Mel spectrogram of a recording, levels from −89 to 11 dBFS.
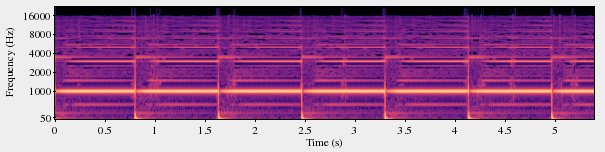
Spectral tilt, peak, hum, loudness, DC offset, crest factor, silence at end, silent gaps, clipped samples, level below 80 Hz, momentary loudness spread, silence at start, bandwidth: -1 dB/octave; 0 dBFS; none; -2 LUFS; under 0.1%; 2 dB; 0 s; none; 0.6%; -22 dBFS; 2 LU; 0 s; 16 kHz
